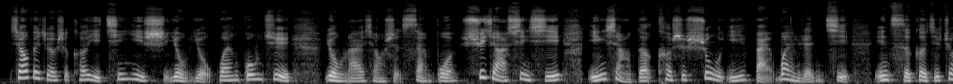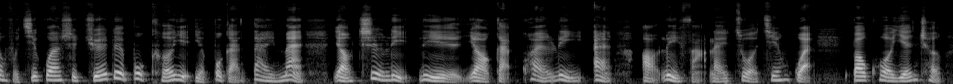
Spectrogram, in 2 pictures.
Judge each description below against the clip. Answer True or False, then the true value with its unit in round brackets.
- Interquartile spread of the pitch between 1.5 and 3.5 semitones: False (5.0 semitones)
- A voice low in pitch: False (200 Hz)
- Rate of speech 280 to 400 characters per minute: False (235 characters per minute)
